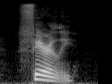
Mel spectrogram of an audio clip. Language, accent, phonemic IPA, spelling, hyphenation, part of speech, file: English, US, /ˈfeɹ.li/, fairly, fair‧ly, adverb, En-us-fairly.ogg
- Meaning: 1. In a fair manner; fair; not biased or skewed or favouring a certain party 2. Favorably; auspiciously; commodiously 3. Honestly; properly 4. Softly; quietly; gently 5. Partly, not fully; somewhat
